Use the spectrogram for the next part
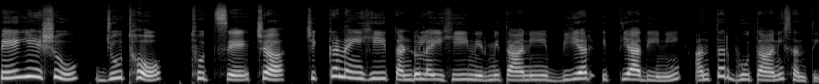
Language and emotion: Sanskrit, neutral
